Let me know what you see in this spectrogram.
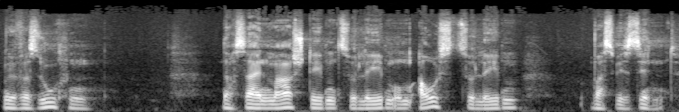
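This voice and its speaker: Somewhat breathy, a man speaks at a fairly low pitch. His pace is fairly slow. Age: 40s. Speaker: pastor. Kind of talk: sermon. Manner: conversational, many fillers.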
